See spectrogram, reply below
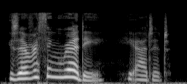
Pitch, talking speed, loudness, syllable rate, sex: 255 Hz, 160 wpm, -17 LUFS, 6.5 syllables/s, female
